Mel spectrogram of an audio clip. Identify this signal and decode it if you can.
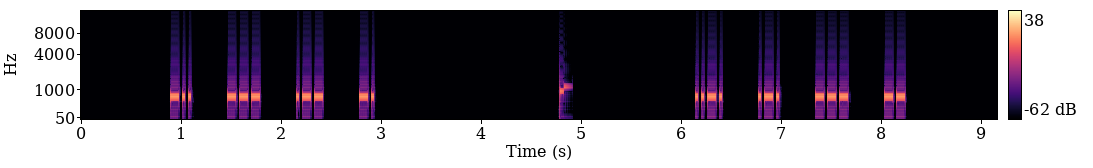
Morse code, heard as a keyed tone, about 40 wpm, spaced as for 19 wpm, 700 Hz. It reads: DOWN FROM
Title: 4x Character Spacing - Top 100 Words - 40wpm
